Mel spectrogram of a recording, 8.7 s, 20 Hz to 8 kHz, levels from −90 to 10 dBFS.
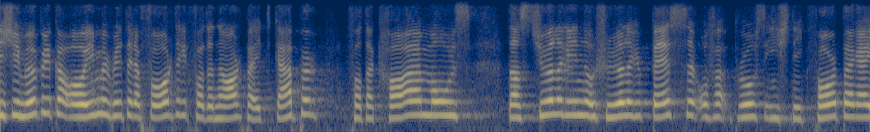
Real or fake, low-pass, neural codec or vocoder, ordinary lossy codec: fake; 7.2 kHz; codec, 24 kHz, 0.9 kbps, DualCodec; Opus, 16 kbps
